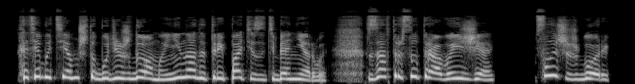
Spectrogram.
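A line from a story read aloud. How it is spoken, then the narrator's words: Sobbing. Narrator (Russian): Она всхлипнула опять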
